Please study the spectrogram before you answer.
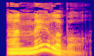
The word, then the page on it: unmailable: British English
